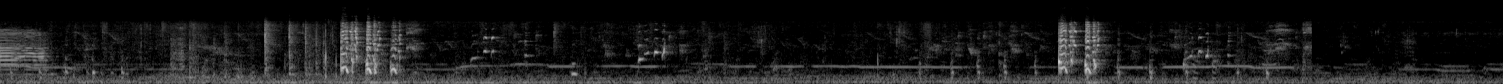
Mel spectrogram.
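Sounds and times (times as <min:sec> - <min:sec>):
chicken squawk: 0:00.0 - 0:02.6, 0:03.4 - 0:08.0, 0:08.8 - 0:13.1
chickens clucking: 0:00.0 - 0:14.8.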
